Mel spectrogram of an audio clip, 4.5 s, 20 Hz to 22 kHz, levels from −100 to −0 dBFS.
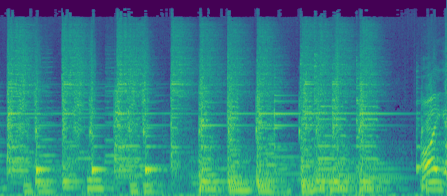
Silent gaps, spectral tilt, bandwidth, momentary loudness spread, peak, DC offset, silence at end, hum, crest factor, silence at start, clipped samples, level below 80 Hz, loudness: none; -3.5 dB/octave; 19 kHz; 3 LU; -2 dBFS; under 0.1%; 0 s; none; 16 dB; 0 s; under 0.1%; -38 dBFS; -18 LUFS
